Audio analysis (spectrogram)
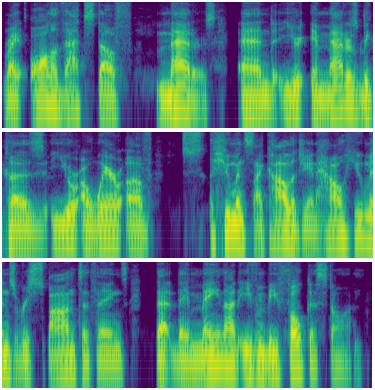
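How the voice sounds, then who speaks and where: A man's voice: fairly low pitch, normal speed, few pauses, dry recording, studio quality. A man, a guest business owner, explaining a point on a live panel and often checking in with "right?". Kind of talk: panel discussion. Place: home studio with accent lighting.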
